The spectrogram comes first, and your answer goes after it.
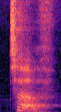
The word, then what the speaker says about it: tough: Tough, tough. não pronunciamos, tipo, você vê isso aqui, você fala tough, né? Não. Esse GH em inglês, ele vai ter um som de F, isso aqui é um pouquinho mais fácil, ó.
